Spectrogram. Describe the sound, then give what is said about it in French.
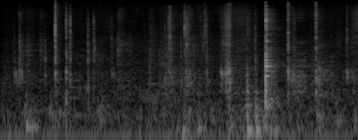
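A spoon smooths batter in a glass dish, giving faint, scattered clinks and soft scrapes with a few sharper taps against the glass. “Le dos de la cuillère, en fait, faut pour que ce soit assez régulier, la répartition de la pâte.”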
